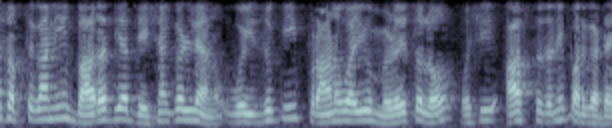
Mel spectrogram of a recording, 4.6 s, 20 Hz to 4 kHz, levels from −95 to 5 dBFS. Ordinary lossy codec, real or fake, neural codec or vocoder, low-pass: Opus, 24 kbps; real; none; 3.6 kHz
